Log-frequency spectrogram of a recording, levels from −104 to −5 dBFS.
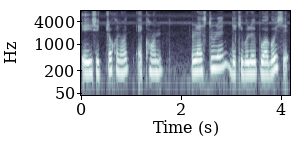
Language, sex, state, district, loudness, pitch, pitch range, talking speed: Assamese, female, Assam, Sonitpur, -15 LUFS, 185 Hz, 170-200 Hz, 100 wpm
